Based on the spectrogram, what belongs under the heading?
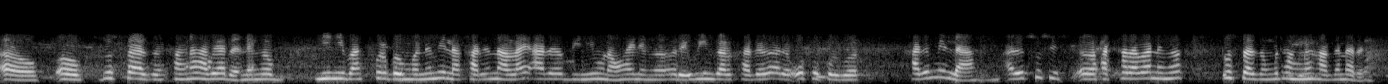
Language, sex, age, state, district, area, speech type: Bodo, female, 18-30, Assam, Chirang, urban, conversation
